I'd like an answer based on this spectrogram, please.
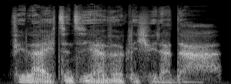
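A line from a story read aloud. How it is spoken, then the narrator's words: Murmured. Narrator (German): murmelte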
